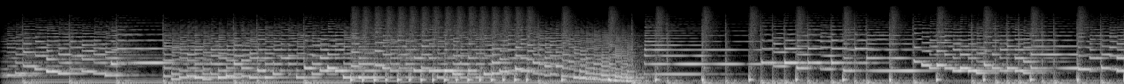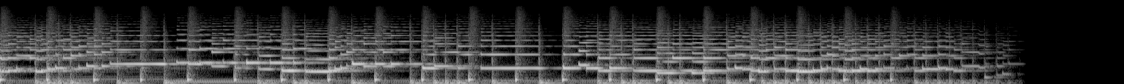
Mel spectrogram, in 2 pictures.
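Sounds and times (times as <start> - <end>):
brassy synth lead: 0.1 - 21.4.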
